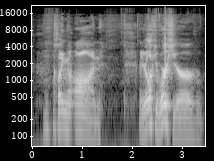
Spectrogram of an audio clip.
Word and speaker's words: Klingon: Like, you couldn't even pronounce the name right. It's like, it's a Klingnot. Klingon.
